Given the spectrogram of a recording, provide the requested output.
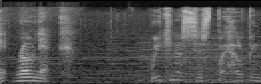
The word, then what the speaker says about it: Ronek: Oh, that's how you say it, Ronick.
